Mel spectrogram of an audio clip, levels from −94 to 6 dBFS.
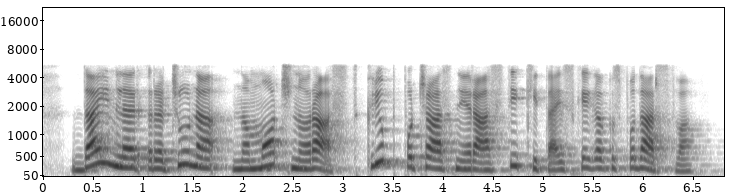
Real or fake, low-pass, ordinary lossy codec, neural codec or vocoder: fake; 5.4 kHz; none; autoencoder, 48 kHz, 128 numbers a frame, DAC-VAE, trained on Japanese speech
